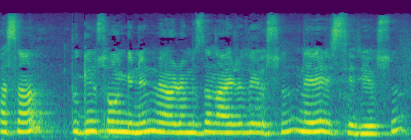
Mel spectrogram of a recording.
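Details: Adult woman speaking Turkish; Fluent speech.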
